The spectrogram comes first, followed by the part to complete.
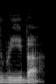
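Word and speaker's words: Rybar: information is coming from the pro Russian source riba and U and for is also it's actually pronounced as Reba I juste prefer to call them RBA so and over in the southern flank Russian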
